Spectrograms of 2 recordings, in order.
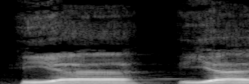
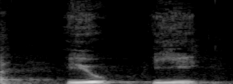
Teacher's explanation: Ya is pronounced from the middle part of the tongue and the roof of the mouth. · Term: voweled ya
